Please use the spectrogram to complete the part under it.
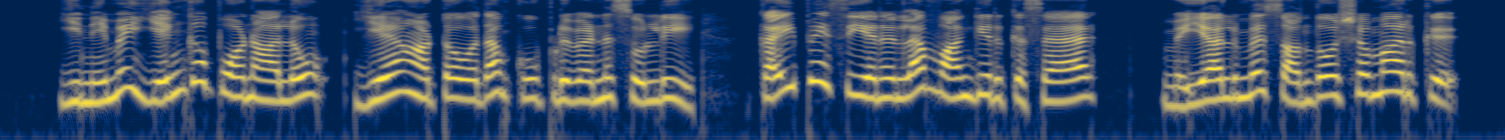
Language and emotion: Tamil, happy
